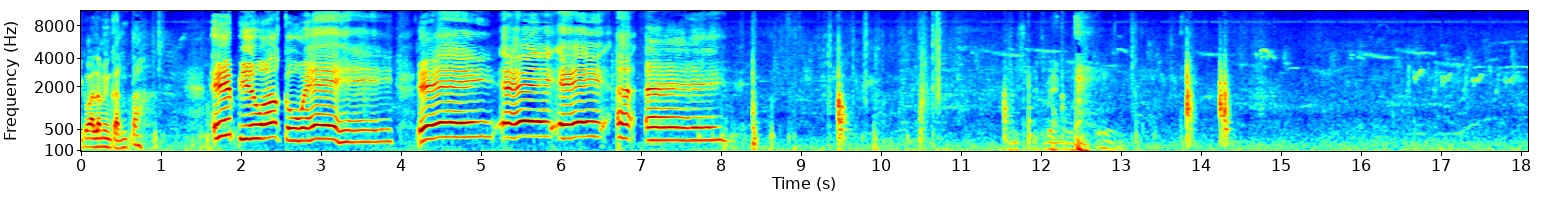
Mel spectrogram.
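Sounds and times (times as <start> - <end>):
man singing long notes: 1.6 - 8.2
wooden boards knocking and clattering: 8.4 - 10.8, 11.5 - 14.5.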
